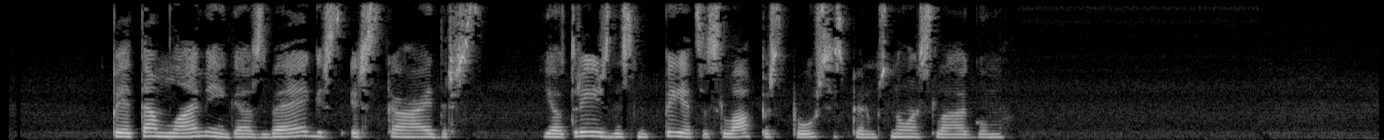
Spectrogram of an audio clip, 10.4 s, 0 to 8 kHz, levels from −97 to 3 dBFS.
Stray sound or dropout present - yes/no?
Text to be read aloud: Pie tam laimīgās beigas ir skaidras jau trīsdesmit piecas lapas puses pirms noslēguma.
no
